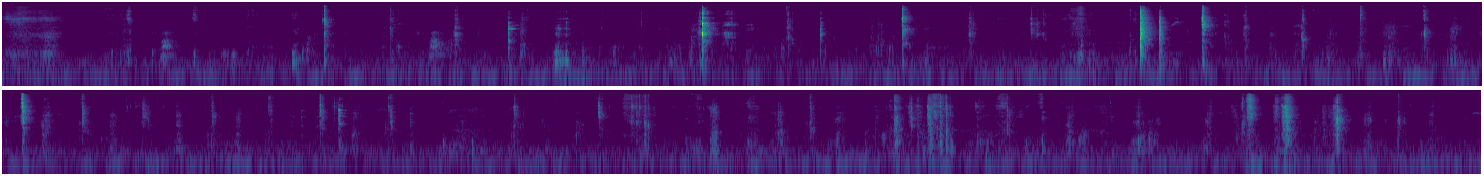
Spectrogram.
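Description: A person chewing and eating kimchi stew with rice, with a steady run of irregular wet mouth clicks and smacks and a few sharper, louder clicks.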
